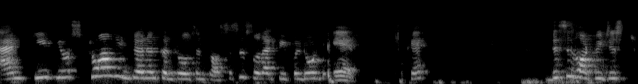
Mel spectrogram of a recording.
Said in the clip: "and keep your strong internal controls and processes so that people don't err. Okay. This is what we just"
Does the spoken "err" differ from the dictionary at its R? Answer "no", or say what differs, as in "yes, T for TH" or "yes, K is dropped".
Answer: no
